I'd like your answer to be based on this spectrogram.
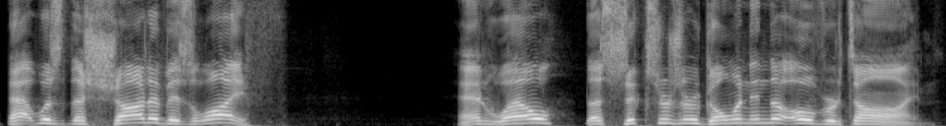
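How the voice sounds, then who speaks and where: A young man doing live fan play-by-play of a basketball game, excitable, yelling at big plays and dropping to a hushed mutter between them. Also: high-pitched, measured pace, clean tone, dry recording, clean studio sound.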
